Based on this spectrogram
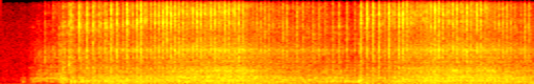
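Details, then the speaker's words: Briggs & Stratton Classic bagger push mower before service: single-cylinder engine chugs unevenly, stumbling and surging instead of holding steady; owner calls it a classic carburetor diaphragm issue and plans to replace the diaphragm. "so so that's pretty much a classic diaphragm issue and get it on the bench over there we'll uh change out the diaphragm check the oil and air filter and stuff like that and see what else we need to do with this one"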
